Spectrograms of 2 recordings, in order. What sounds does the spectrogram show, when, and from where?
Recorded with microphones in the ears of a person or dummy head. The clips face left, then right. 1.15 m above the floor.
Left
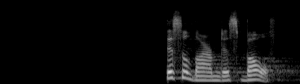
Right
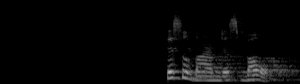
1.7 s a woman speaking: 75° left (ahead or behind), 0.6 m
